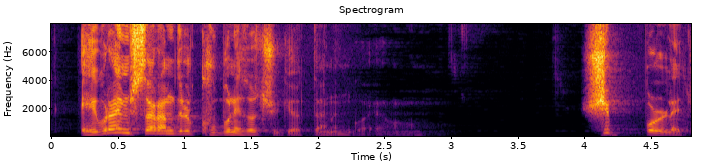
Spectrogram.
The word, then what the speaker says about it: 쉽볼렛: 사람들을 구분서 죽였다는 거예요 쉽볼렛 쉽볼렛이라고 하는데이 쉽이라는이 이거를 아마 발음을 잘 못해 십볼렛 이렇게 밖에 발음을 잘 못 하는 거 같아요 일본 사람들이 발음이 좀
